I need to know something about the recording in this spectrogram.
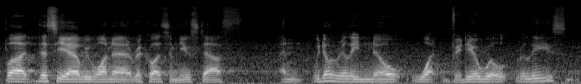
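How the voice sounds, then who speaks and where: A man's voice: medium pitch, moderate pace, big-room sound, a little hiss or hum. A young man from Sri Lanka, a metal band frontman, chatting casually as an interview guest with lots of fillers and restarts. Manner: relaxed, many fillers and restarts.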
